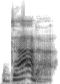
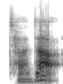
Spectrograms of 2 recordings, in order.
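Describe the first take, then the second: First: "da-da" with strong first "da" and weak second; trochee rhythm. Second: "ta-da" with weak "ta" and stressed "da"; iamb rhythm. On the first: Teacher demonstrating the trochee beat: "da-da", first syllable hit. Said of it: "The trochee sounds like da-da". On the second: Teacher demonstrating the iamb beat: "ta-da", second syllable hit. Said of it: "The iamb sounds like ta-da". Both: Shown as a demonstration.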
